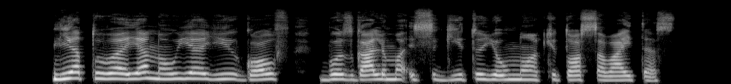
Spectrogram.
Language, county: Lithuanian, Vilnius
